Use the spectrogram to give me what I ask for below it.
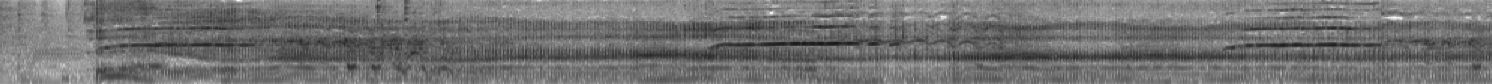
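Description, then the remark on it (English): A long, loud belch after eating a horse hot dog, sounding like a horse's whinny, warbling and rising in pitch over about seven seconds, with no talking. “Wow, that's some horse gas right there.”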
